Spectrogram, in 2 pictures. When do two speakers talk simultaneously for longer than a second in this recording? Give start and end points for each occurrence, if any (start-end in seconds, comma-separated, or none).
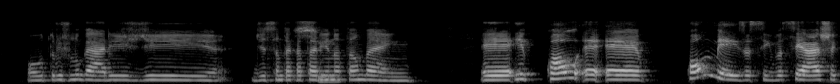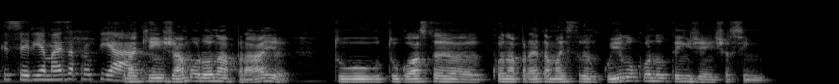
none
